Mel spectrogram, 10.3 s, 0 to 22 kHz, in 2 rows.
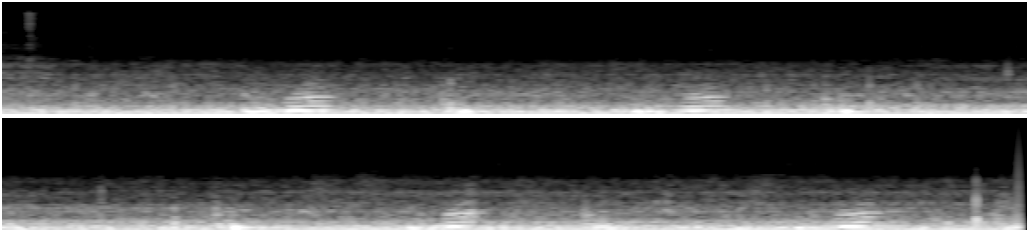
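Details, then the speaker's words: Lifan Solano 2 at 26,700 km, driving: faint creaky chirps every couple of seconds when turning the steering wheel over low road rumble; steering squeak, cause unconfirmed, service promises steering rack replacement. "При повороте руля появились скрипы."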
